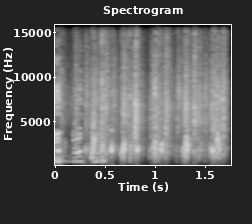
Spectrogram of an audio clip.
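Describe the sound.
An audience at a poetry slam applauds the event's moderator, with a steady dense patter of many hands clapping and a few voices calling out over it at the start, holding fairly loud throughout.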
